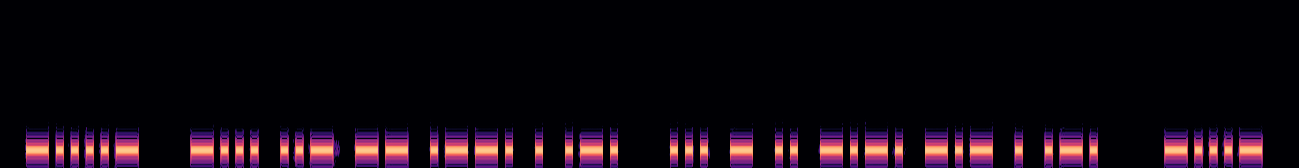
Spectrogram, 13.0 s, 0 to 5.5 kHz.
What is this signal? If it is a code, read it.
Morse code, heard as a keyed tone, about 16 wpm, 600 Hz. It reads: - BUMPER STICKER <BT>
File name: CW / Practice / EnglishQuotations0216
